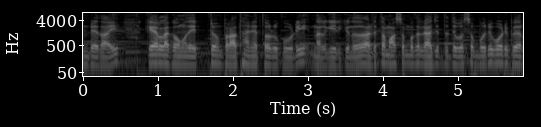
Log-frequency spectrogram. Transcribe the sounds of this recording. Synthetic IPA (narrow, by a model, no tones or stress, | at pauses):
nde̞ðaːji | ke̞ːɾɐɭɐkɐwmɐðetːɐʋumpraːd̪ʱaːnjɐt̪ːo̞ːɽɨkuːɽinɐlkijiɾikʲːunːɐðɨɐɽut̪ːɐmaːsɐmːud̪ɐlɾaːd͡ʑjɐt̪ːɐd̪iʋɐsɐmo̞ɾuɣo̞ːɽipe̞ːr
